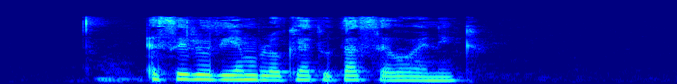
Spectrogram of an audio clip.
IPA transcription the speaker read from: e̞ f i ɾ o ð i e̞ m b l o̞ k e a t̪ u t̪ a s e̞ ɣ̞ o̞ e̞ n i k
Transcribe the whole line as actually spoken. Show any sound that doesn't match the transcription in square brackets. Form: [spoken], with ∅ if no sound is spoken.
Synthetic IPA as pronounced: e̞ [s] i ɾ [u] ð i e̞ m b l o̞ k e a t̪ u t̪ a s e̞ ɣ̞ o̞ e̞ n i k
